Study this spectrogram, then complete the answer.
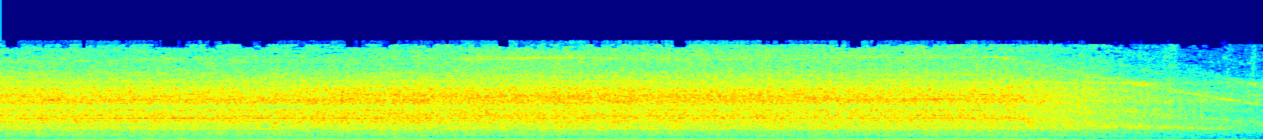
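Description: A kitchen blender grinding ingredients for a smooth chickpea gravy, a loud steady whirring roar with a constant motor whine that holds for several seconds and then winds down slightly at the end.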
